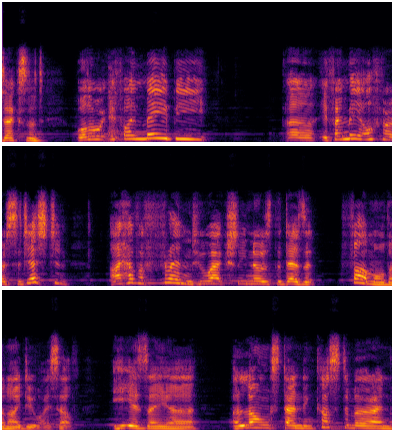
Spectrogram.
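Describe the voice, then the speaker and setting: A haggling desert merchant, put on by a game master stutters and flatters his way around every question, dodging straight answers. The sound is dull and lo-fi. Soft music plays underneath. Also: medium pitch, normal speed, lightly acted. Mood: fawning. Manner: stammering, fawning salesman patter. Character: shifty, haggling male desert trinket merchant. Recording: lo-fi with faint music.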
